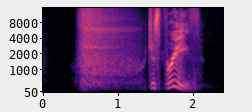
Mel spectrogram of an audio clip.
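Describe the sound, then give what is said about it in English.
A person takes a deep breath in, heard as a steady airy rush lasting about a second, then lets it out with a short voiced burst and a sighing exhale. “Just breathe and let it out and know that you are still alive.”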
